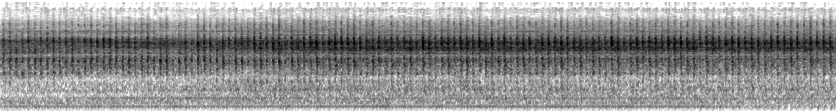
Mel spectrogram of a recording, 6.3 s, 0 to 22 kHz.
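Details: 3.5 Nissan Maxima at idle after a Motor Medic motor flush and fresh synthetic oil: fast, light ticking at about three to four per second, lifter noise still present; the flush did not fix it (the noise was worst at first start before the treatment).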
